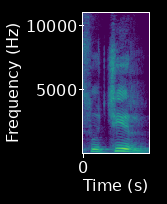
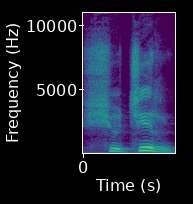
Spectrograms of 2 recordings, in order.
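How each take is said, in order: First: The word begins with a plain 's' sound. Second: The word begins with an 'sh' sound. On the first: The speaker calls it wrong. "यह गलत उच्चार है" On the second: The speaker calls it right. "यहाँ पे सही उच्चार"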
